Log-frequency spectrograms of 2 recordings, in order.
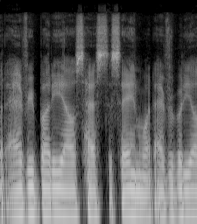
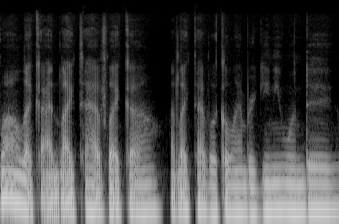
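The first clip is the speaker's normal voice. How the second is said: put-on shy, mock-shy tone; 2 semitones higher than usual. Giving advice, acting out how not to answer a question: imitating a shy answer. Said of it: "Don't be shy... say that with your chest".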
